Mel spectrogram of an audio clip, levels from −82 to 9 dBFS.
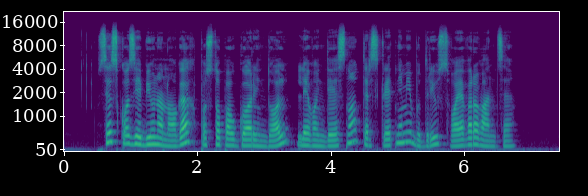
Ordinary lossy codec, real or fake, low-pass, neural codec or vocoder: none; real; 19.8 kHz; none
